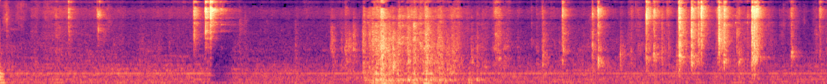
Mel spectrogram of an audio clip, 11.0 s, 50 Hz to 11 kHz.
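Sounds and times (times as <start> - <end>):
faint steady hum: 0.0 - 5.1.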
